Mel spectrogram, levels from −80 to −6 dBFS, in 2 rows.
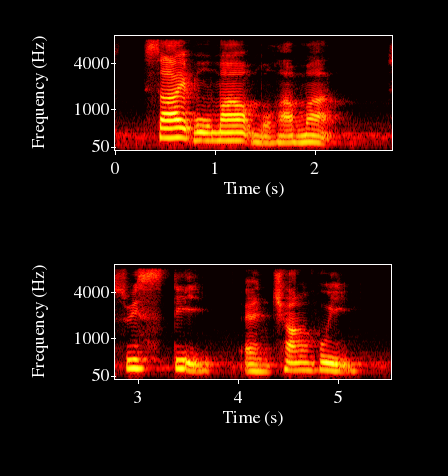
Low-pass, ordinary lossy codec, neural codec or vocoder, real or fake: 7.2 kHz; none; codec, 16 kHz, 2 kbps, FunCodec, trained on LibriTTS, 25 frames a second; fake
